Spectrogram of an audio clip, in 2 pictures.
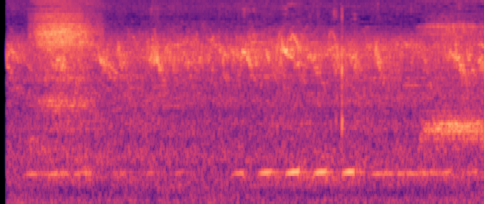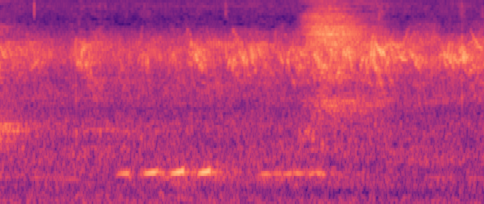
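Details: Hoopoe singing: soft, low, hollow hooted notes given in short runs of about three, repeated every second or so, with one brief harsher note midway, over steady high-pitched insect buzzing.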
